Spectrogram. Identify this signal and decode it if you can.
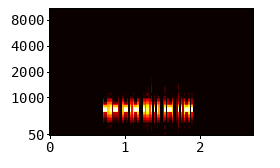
Morse code, heard as a keyed tone, about 49 wpm, 700 Hz. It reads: KK5AF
